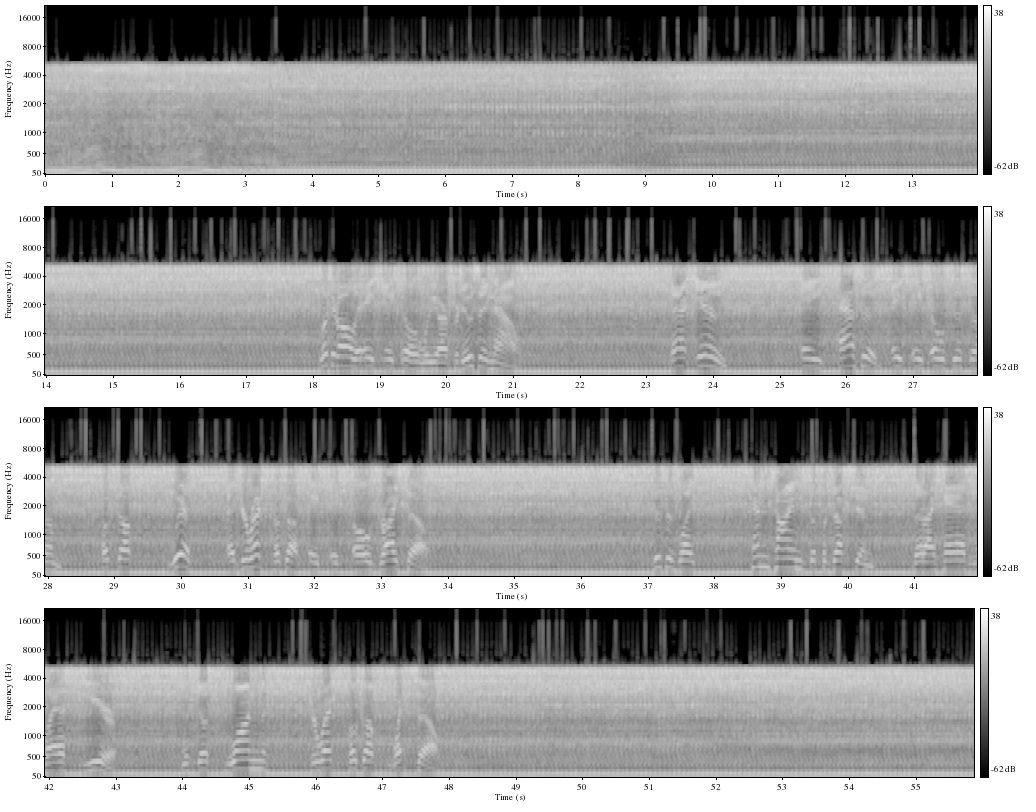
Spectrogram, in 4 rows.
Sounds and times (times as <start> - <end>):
Motorcycle: 0.0 - 55.8
Outside, rural or natural: 8.0 - 55.8
Speech: 18.1 - 21.1, 23.4 - 24.2, 25.3 - 28.2, 28.8 - 33.8, 37.1 - 37.8, 38.6 - 40.4, 41.0 - 43.0, 44.0 - 45.3, 45.9 - 47.9.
